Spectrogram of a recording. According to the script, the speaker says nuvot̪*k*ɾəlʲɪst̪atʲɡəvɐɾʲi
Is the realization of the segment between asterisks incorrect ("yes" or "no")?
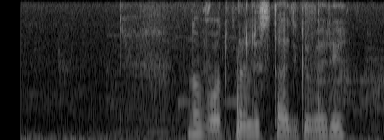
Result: yes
